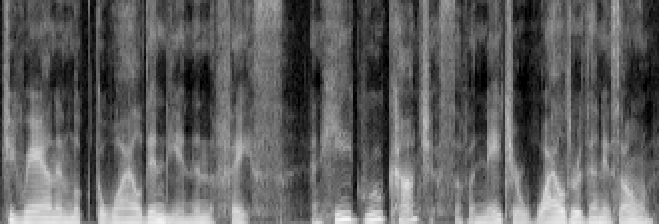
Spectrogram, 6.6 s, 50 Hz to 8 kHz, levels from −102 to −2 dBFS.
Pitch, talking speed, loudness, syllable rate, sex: 170 Hz, 190 wpm, -17 LUFS, 4.4 syllables/s, female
